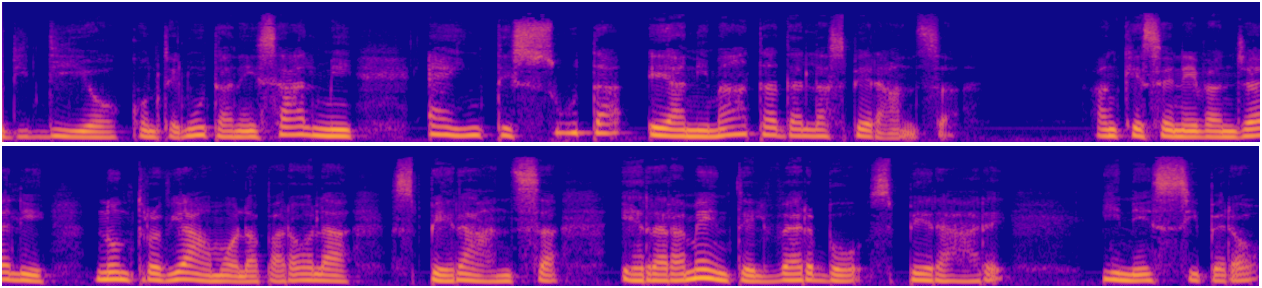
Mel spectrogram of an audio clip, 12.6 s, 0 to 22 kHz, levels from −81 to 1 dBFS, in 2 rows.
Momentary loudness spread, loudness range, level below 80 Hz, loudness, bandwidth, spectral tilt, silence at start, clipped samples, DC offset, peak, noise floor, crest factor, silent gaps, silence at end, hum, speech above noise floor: 9 LU; 2 LU; -62 dBFS; -24 LUFS; 16 kHz; -6 dB/octave; 0 s; under 0.1%; under 0.1%; -8 dBFS; -64 dBFS; 16 dB; none; 0 s; none; 41 dB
